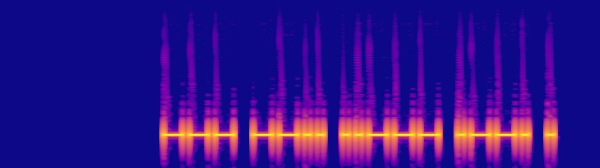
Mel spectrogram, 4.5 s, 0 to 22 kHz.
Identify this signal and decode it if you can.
Morse code, heard as a keyed tone, about 25 wpm, 700 Hz. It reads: OZ2PE
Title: DXCC-100 Call Signs - 5 Characters - 25wpm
